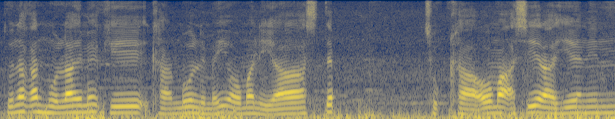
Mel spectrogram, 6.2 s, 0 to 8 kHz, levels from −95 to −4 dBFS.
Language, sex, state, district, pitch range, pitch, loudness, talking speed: Mizo, male, Mizoram, Aizawl, 130-160 Hz, 150 Hz, -17 LUFS, 245 wpm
